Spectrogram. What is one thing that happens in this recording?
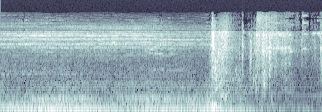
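Wind rushes past a game character gliding down through the air.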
